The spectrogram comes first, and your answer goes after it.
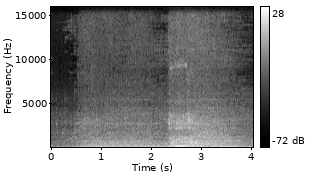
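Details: John Deere 317 riding mower twin engine after carburetor cleaning (carb was plugged; quit while mowing, wouldn't restart): runs steady and even, then picks up speed cleanly with no stumble or miss. Normal running.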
